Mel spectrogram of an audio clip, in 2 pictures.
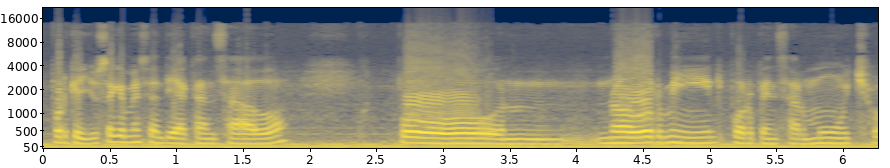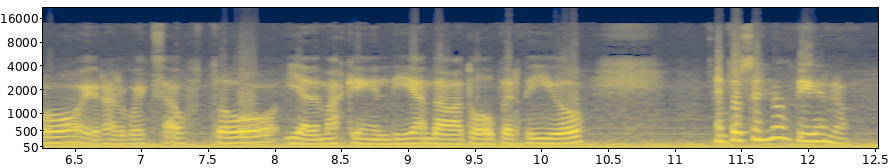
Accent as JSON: {"language": "Spanish", "country": "Venezuela", "said": "Yo soy de Venezuela y aquí ya de por sí es un lujo enfermarse"}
